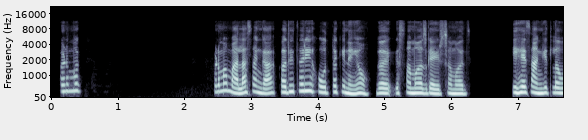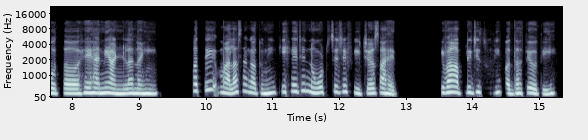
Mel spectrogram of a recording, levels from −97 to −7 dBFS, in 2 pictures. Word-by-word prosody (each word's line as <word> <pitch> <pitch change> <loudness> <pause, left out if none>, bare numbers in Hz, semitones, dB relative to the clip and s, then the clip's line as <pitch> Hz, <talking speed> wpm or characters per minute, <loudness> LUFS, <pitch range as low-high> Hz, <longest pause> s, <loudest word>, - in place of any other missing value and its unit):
पण 285 +1 -2
मग 310 -1 -4 2.0
पण 275 - -1
मग 320 +2 0
मला 220 -4 +4
सांगा, 220 -7 0
कधीतरी 275 +5 +2
होतं, 240 0 0
की 255 - -2
नाही 195 -4 +4
ओ, 210 - +3 0.2
गैसमज 215 0 +2
गैरसमज, 190 -1 +2 0.7
की 230 - +3
हे 245 - +6
सांगितलं 225 -1 +1
होतं, 200 -1 +1
हे 225 -1 +2
ह्यांनी 220 0 +3
आणलं 200 0 +3
नाही? 195 -1 +3 0.6
मग 300 - 0
ते 360 +1 -3
मला 215 +1 +1
सांगा 255 -6 -4
तुम्ही, 200 +3 +2
की 260 -1 -4
हे 285 - -1
जे 315 - -4
नोट्सचे 240 +2 -2
जे 275 +3 -3
फीचर्स 205 +1 -2
आहेत 195 -6 +2 0.7
किंवा 240 +2 +3
आपली 235 +1 -2
जी 255 - -1
जुनी 225 0 -8
पद्धती 205 +3 -1
होती, 185 -2 -1
215 Hz, 150 wpm, -21 LUFS, 200-245 Hz, 2.0 s, हे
